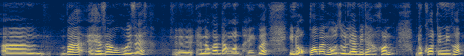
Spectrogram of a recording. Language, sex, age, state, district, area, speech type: Assamese, female, 30-45, Assam, Sivasagar, rural, spontaneous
